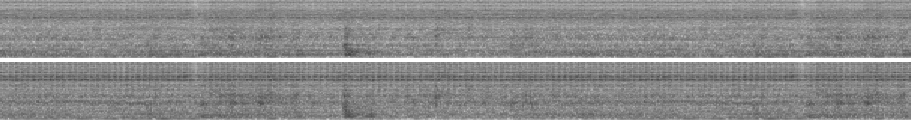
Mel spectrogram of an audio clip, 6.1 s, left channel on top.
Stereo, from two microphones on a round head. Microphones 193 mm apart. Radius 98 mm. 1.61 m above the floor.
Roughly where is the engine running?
Right.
